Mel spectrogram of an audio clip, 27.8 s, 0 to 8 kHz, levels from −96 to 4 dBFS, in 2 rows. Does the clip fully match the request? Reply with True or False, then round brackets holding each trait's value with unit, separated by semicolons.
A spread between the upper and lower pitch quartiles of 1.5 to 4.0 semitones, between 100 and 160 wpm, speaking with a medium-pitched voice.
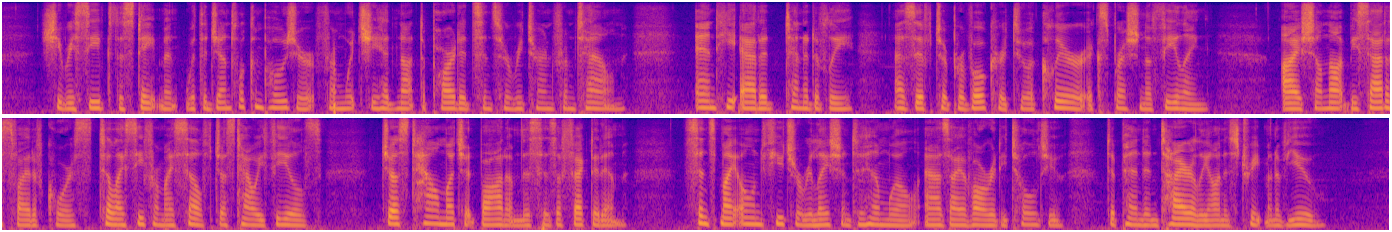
False (2.5 semitones; 175 wpm; 155 Hz)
